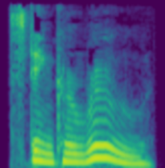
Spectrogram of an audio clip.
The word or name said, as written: stinkaroo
